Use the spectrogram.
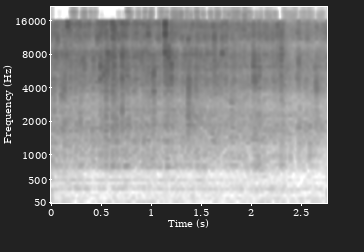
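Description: Quiet, even sizzling of food cooking on a hot plate, a continuous fine crackle with occasional tiny pops and no voices.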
